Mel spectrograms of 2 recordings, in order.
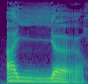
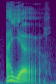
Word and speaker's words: ailleurs: Ailleurs. Look, final S not pronounced, and then you've got this y sound. Ailleurs.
